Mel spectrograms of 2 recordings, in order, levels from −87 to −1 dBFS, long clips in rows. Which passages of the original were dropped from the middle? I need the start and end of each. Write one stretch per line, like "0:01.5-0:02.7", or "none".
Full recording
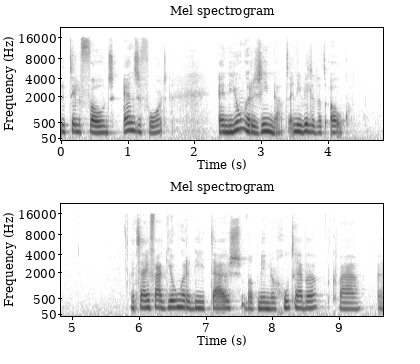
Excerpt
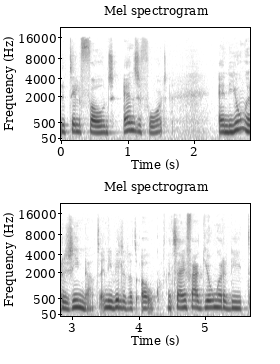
0:04.4-0:05.8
